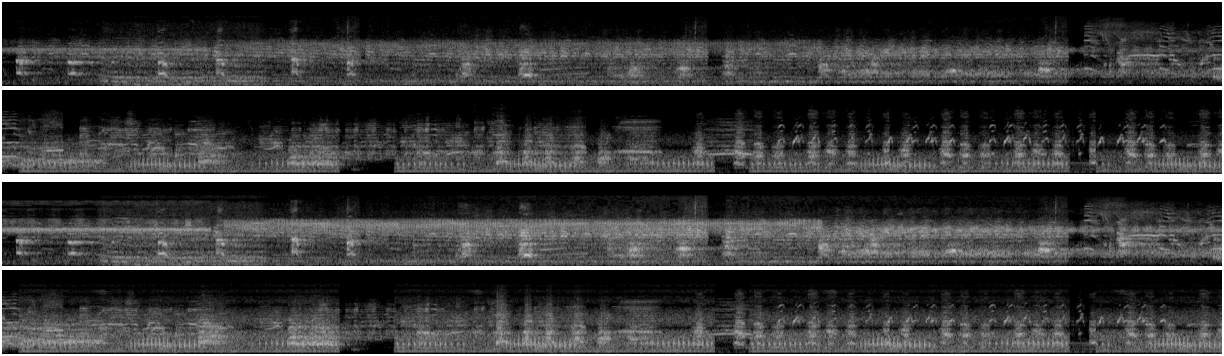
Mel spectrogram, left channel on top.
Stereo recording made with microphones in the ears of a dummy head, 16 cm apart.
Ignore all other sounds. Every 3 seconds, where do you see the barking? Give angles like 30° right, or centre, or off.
10° left, 30° right, 60° right, 70° right, 60° right, 30° right, centre, 20° left.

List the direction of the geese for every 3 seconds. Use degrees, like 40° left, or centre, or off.
20° left, centre, 20° right, centre, 10° left, 20° left, 20° left, 20° left.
